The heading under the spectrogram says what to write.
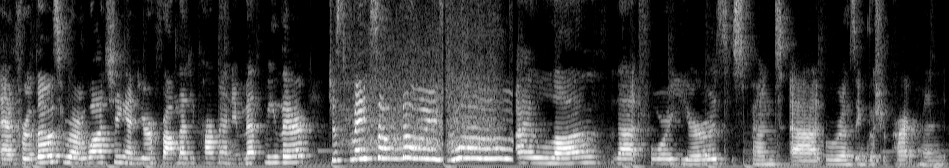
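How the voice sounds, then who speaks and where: A young woman from Taiwan, a native Mandarin speaker, talks to her camera in a loose, thoughtful way, often restarting her sentences and hedging with fillers. Her voice sits at an ordinary middle pitch. The room gives it a noticeable echo, and soft music plays faintly underneath. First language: Mandarin Chinese. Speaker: graduate student vlogger. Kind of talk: casual talk to camera.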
